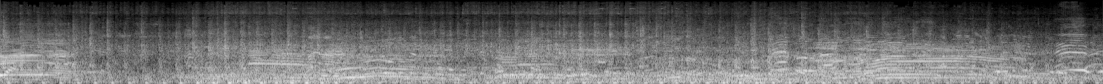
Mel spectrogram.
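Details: Sahiwal bull calves at a busy cattle market, being bought by a farmer from Comilla, Bangladesh, on 24 May: drawn-out harmonic moos rise and fall amid constant crowd chatter and passing engine noise.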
